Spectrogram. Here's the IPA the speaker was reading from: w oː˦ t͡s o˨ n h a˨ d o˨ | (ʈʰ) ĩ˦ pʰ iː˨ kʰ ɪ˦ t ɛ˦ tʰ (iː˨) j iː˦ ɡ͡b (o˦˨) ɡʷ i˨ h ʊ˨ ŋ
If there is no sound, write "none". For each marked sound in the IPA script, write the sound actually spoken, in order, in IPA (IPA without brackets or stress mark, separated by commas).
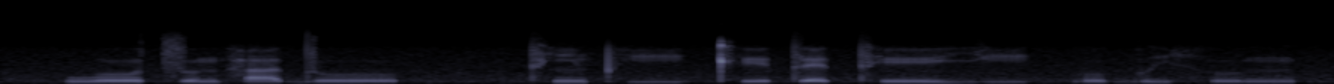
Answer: tʰ, eː˨, o˨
